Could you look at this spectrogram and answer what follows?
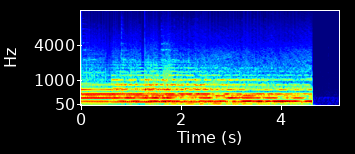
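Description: A resonant bell with a long sustained ringing tone, loud and steady with no speech, cutting off abruptly near the end, marking the trading session open on futures markets.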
